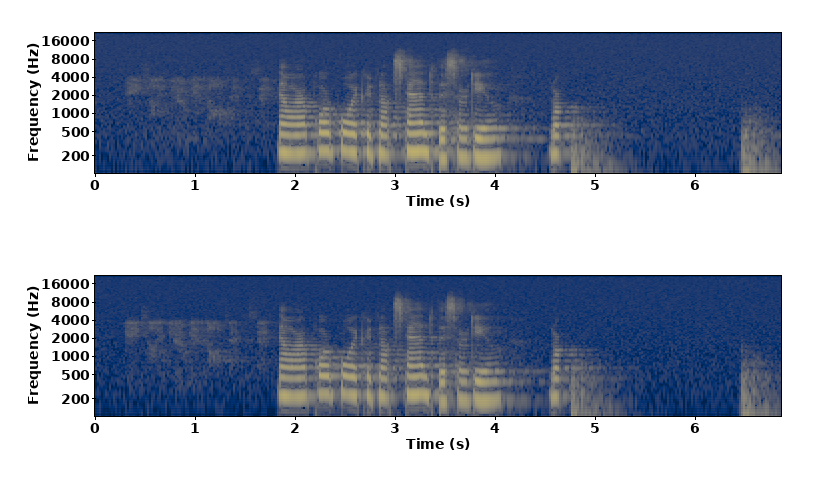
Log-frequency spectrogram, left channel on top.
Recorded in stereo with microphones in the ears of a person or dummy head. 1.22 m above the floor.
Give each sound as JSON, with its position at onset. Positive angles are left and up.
{"t": 0.3, "sound": "whispering", "side_deg": -60, "distance_m": 7.5}
{"t": 1.8, "sound": "a woman speaking", "side_deg": 0, "distance_m": 0.7}
{"t": 4.8, "sound": "a thud", "side_deg": -75, "distance_m": 8.0}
